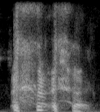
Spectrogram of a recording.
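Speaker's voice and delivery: real sudden cough; clearing a choked throat; coughing fit. Real, not acted. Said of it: "I'm choking up".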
